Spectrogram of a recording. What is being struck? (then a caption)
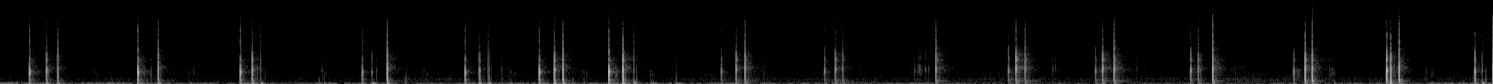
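Plastic jar full of peanuts. Fingertips tap the wall of a medium clear plastic jar full of peanuts with a red plastic lid, while a hand wraps around the side of the jar. About 41 short, dry, hollow clicks come in quick galloping clusters of two or three. Each tap dies away almost instantly over a faint low hum.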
